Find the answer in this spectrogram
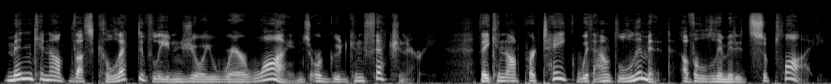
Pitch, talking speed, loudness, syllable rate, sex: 150 Hz, 135 wpm, -20 LUFS, 5.0 syllables/s, male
